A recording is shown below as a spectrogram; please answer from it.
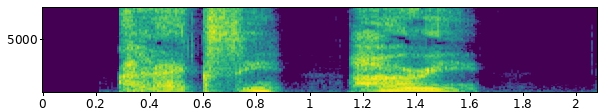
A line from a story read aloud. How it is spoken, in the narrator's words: hissed Dragol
